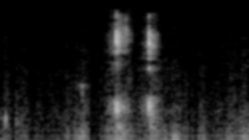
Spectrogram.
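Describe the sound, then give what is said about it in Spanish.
Two quick, faint mouse clicks, sharp and close together, as the publish button is pressed while building a website. “Voy a publicar, clic en publicar.”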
